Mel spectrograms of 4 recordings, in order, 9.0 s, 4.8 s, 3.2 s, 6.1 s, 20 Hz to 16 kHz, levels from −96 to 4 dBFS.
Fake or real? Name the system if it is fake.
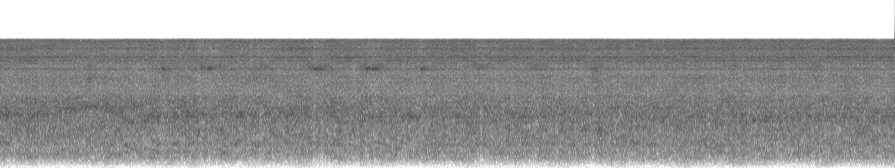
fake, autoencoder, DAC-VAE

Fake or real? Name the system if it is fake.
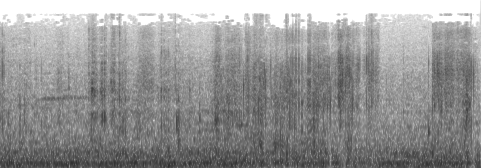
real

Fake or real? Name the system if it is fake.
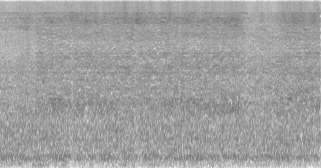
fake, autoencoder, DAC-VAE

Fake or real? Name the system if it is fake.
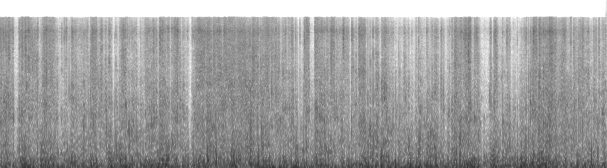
fake, codec, HILCodec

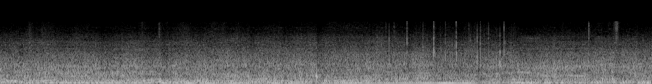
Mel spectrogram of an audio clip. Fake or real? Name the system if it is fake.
fake, codec, SNAC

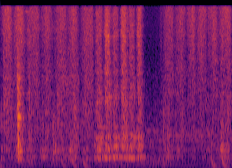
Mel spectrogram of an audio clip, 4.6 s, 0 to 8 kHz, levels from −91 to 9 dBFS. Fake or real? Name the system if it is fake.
real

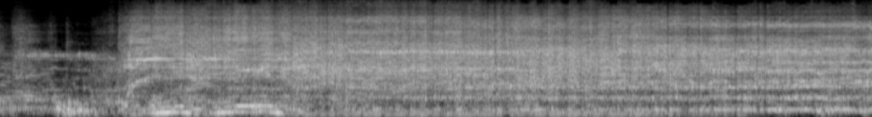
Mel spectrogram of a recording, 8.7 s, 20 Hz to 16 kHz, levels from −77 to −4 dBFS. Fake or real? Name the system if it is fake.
fake, codec, SNAC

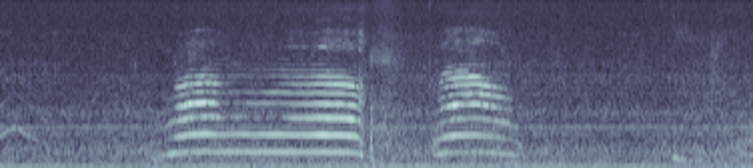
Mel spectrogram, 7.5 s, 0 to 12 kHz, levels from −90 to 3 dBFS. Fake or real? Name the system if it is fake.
real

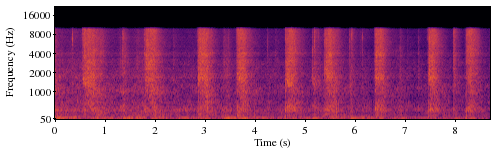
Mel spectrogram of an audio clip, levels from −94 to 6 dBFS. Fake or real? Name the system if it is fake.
fake, codec, SNAC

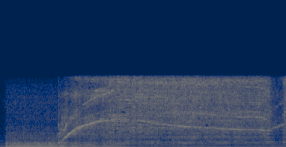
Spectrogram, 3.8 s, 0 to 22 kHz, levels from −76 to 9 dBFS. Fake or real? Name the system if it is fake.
real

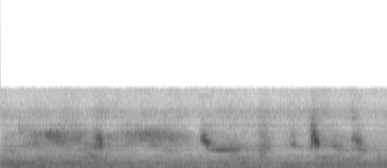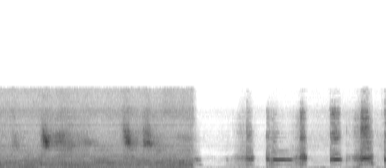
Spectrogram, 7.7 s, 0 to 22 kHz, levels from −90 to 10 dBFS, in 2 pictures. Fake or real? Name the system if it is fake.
fake, codec, DAC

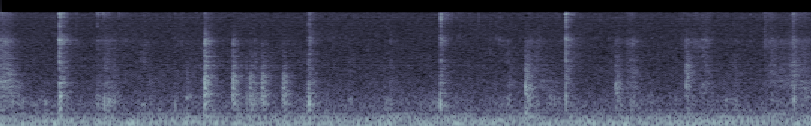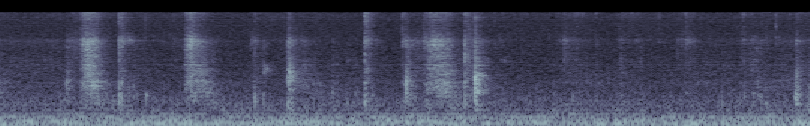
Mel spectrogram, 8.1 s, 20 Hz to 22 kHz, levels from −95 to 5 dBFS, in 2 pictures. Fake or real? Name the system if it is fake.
fake, vocoder, Vocos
